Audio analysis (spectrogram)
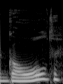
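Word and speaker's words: Gould: I think it's Dr. Gold. It's G O U L D.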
